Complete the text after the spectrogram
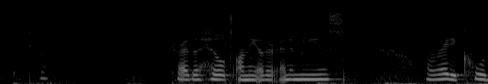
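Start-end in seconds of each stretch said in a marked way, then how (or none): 0.1-0.5 whispered aside. Real, not acted. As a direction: breathe it under your breath.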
